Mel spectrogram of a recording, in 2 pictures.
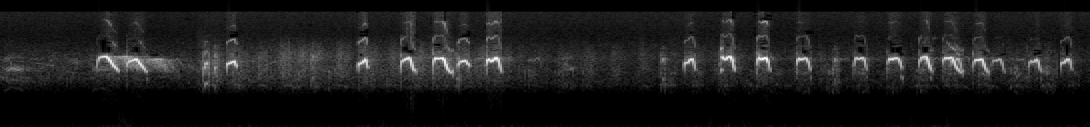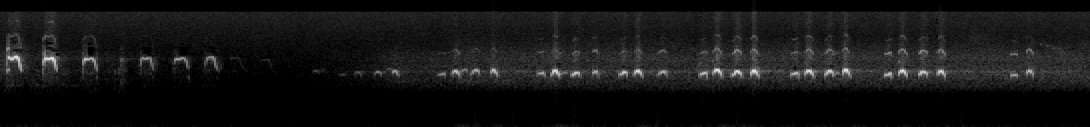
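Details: Wood sandpiper sending out long bouts of clear, high, clipped whistles in quick succession, pausing briefly, then a softer, lower run of evenly spaced notes toward the end.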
